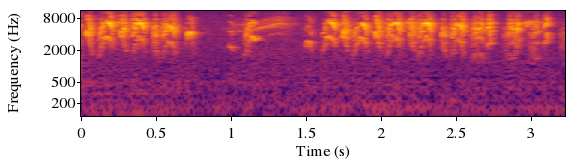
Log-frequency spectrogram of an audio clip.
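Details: Male little spiderhunter singing in a lure recording meant to provoke birds into responding and seeking a rival: rapid, high, chattering chirps in dense bursts, with a brief pause near one second.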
